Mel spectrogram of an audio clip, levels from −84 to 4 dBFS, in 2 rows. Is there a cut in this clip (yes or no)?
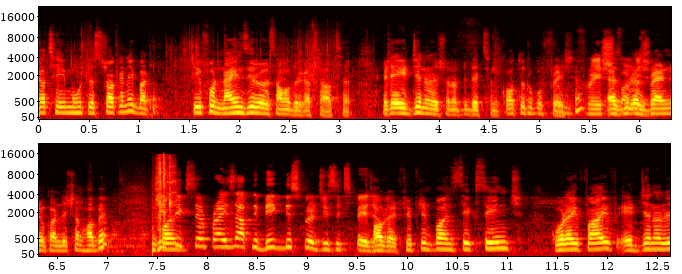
yes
